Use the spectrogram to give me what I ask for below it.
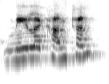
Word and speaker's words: Neelakantan: Yes. Neelakantan. Neelakantan. So a lot like it sounds.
